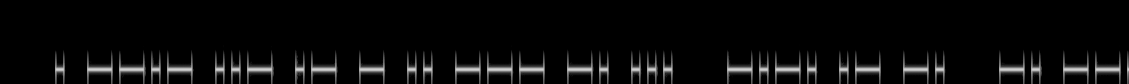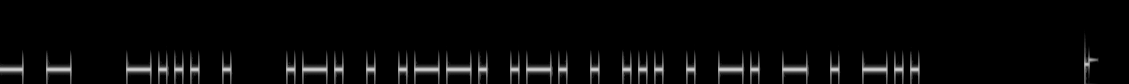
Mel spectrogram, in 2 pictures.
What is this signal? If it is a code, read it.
Morse code, heard as a keyed tone, about 15 wpm, 700 Hz. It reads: EQUATIONS CAN NOT BE REPRESENTED
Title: Sets of 5 Words 15wpm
